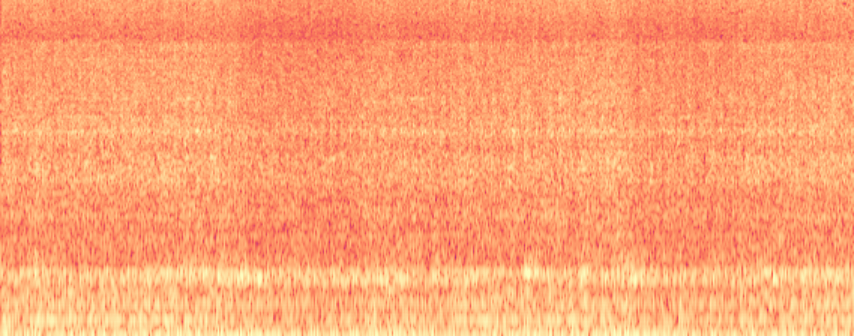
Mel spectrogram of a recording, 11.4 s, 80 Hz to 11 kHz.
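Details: First startup of a carbureted 347 stroker with new pistons, bigger camshaft and better intake, reinstalled in a 1980 Ford F250: a deep, lumpy, choppy big-cam V8 idle, steady with no knocks or ticks. It got pretty hot; no temperature gauge.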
